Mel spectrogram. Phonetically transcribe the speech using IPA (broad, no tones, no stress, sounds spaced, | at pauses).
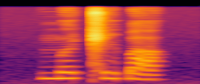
m ɘ ǁ i ɓ a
